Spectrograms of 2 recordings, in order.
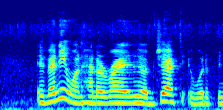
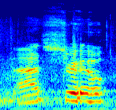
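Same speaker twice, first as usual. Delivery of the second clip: reader chuckling at dark humor; real laughter; 3 semitones higher than usual. Real, not acted.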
